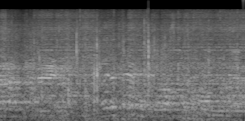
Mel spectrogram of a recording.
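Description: An indistinct voice with crowd noise in a large hall, and a few sharp clicks from a skateboard rolling over the floor.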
